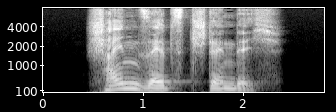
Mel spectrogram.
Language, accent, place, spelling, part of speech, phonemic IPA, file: German, Germany, Berlin, scheinselbstständig, adjective, /ˈʃaɪ̯nˌzɛlpstʃtɛndɪç/, De-scheinselbstständig.ogg
- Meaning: ostensibly self-employed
